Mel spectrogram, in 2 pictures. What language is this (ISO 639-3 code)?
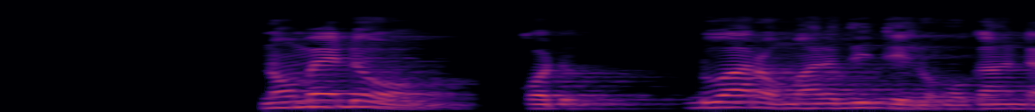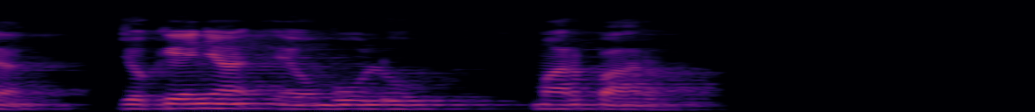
luo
